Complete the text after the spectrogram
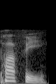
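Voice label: "puffy", US English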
